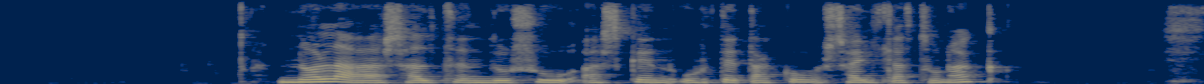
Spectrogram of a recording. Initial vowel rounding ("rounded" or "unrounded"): rounded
